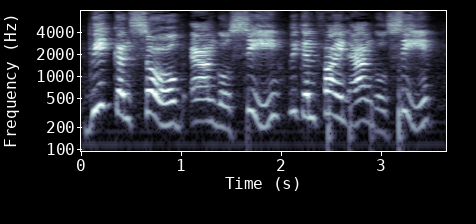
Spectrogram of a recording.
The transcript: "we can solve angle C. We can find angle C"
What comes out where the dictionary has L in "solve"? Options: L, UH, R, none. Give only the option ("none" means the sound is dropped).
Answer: none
